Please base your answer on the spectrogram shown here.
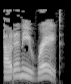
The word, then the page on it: at any rate: British English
